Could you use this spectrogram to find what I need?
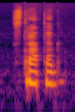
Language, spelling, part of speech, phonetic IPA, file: Polish, strateg, noun, [ˈstratɛk], LL-Q809 (pol)-strateg.wav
